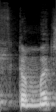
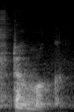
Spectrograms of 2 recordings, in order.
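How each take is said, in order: First: The word ends with a ch sound. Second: The word ends with a k sound. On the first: The speaker calls it wrong. "कई इसे स्टमच बोलते हैं, ... जो कि incorrect pronunciation है।" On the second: The speaker calls it right. "इसका जो सही प्रोनाउंसिएशन है वो है स्टमक।"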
